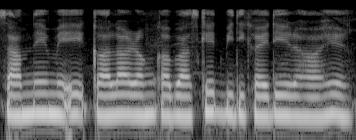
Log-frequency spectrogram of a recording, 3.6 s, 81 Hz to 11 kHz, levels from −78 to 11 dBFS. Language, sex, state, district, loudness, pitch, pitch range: Hindi, female, Arunachal Pradesh, Longding, -14 LUFS, 195 Hz, 195-200 Hz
